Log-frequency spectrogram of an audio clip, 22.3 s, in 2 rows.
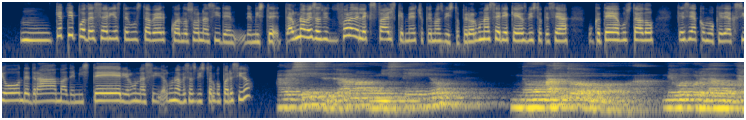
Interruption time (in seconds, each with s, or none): none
